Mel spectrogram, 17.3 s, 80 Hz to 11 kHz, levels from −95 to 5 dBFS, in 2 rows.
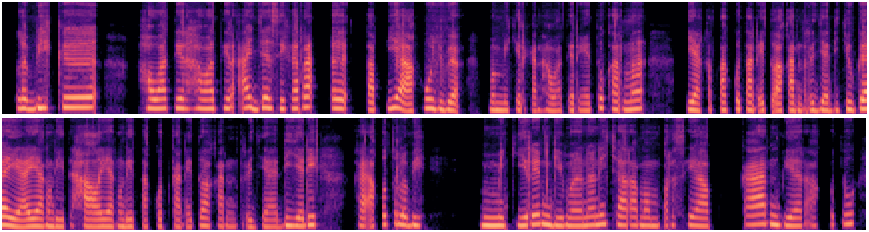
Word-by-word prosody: Lebih 265 +1 +5
ke 290 0 +4 0.6
khawatir-khawatir 265 0 +1
aja 280 0 +3
sih 255 -2 -2
karna 275 +3 +3 0.2
eee, 260 -1 +3 0.2
tapi 260 +5 +1
ya 255 - +6
aku 265 +4 +1
juga 225 -4 +1 0.2
memikirkan 210 -1 -3
khawatirnya 200 0 -6
itu - - -5
karena 230 +1 +1 0.5
ya 215 -2 +2
ketakutan 220 0 -2
itu 205 - -4
akan 205 +1 0
terjadi 210 -1 -2
juga 235 +3 +5
ya, 205 -2 +3
yang 210 0 +1
dit 200 - -2
hal 200 -1 0
yang 205 0 -2
ditakutkan 200 0 -6
itu 190 +3 -12
akan 210 -1 -6
terjadi, 200 +2 -2
jadi 245 - +3 0.4
kayak - - -4
aku - - -4
tuh 260 +1 -3
lebih 235 0 -1 0.6
mikirin 235 +3 +4
gimana 225 0 0
nih 270 +1 +1
cara 235 -3 -2
mempersiapkan 235 +3 -2
biar 225 -2 -2
aku 225 +3 -16
tuh 275 +1 -3
230 Hz, 150 wpm, -19 LUFS, 210-255 Hz, 0.6 s, ya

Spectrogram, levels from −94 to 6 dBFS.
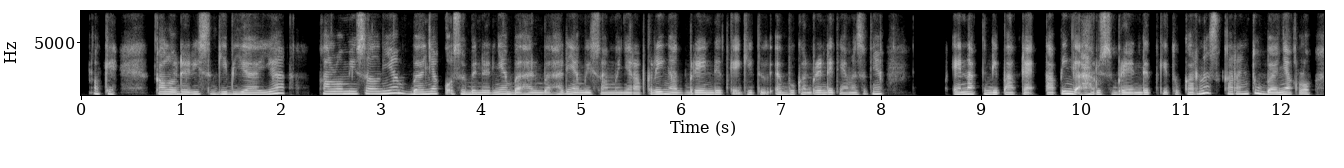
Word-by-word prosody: Oke. 205 -4 -6 0.3
Kalau 205 -1 0
dari 195 0 0
segi 195 0 +1
biaya, 190 +6 +2 0.4
kalau 230 -1 +1
misalnya 235 +4 +3
banyak, 210 -1 +2
kok, - - -2
sebenarnya 185 0 +1
bahan-bahan 175 +1 -1
yang 180 -3 +1
bisa 165 -1 -1
menyerap 160 -1 -1
keringat, 190 -2 +3
branded, 175 -1 +1
kayak 170 - -4
gitu, - - -6
eh, 185 - +1
bukan 175 0 -4
branded, 175 +2 +1
ya, 155 - -4
maksudnya 170 +6 -2 0.7
enak 195 +1 +1
dipakai, 165 -2 -1
tapi 195 +9 +2
enggak 195 -4 +2
harus 175 +2 +2
branded, 165 +1 +1
gitu, - - -8
karena 225 +12 +1
sekarang, 215 -6 -2
tuh, 250 +1 +2
banyak, 185 0 +2
loh, 150 - -2
185 Hz, 170 wpm, -16 LUFS, 170-205 Hz, 0.7 s, misalnya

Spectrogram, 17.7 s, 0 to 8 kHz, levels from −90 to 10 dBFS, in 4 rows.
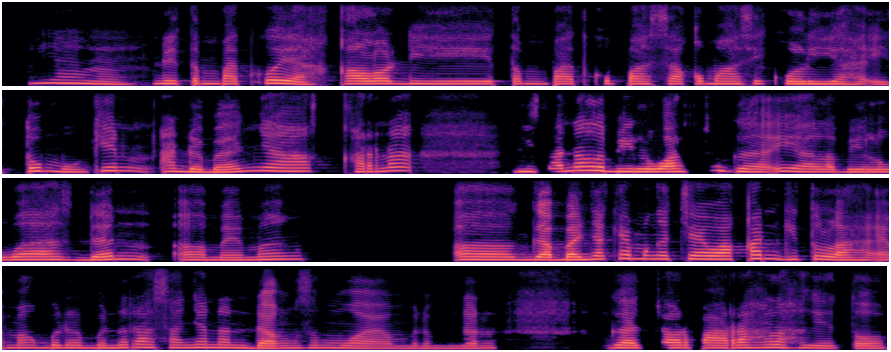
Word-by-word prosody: Mmm, 270 -8 -3
di 260 - +4
tempatku 245 +2 -2
ya, 225 - +1 0.2
kalau 250 0 +5
di - - +2 0.5
tempatku 235 0 -4
pas 235 -1 -1
aku 240 +1 -3
masih 235 +1 -2
kuliah 230 -1 +2
itu, 210 +7 -3 0.2
mungkin 245 +9 -3 0.2
ada 260 -3 +3
banyak, 300 +4 0 0.2
karena 265 +5 -2 0.6
di - - +4
sana 290 +6 +1
lebih 265 -6 +5
luas 255 +1 +7
juga 285 -7 0 0.2
iya 285 -3 +1
lebih 235 0 -1
luas 265 +2 +2
dan, 270 +4 +4 0.3
eee, 245 0 -2
memang 260 +6 -2 1.2
enggak 245 0 +5
banyak 265 +4 +5
yang 355 -2 +1
mengecewakan 320 +1 +3
gitulah. 275 -5 +1
Emang 240 0 -5
benar-benar 240 0 -2
rasanya 265 0 -3
nendang 230 -4 +1
semua, 235 -1 -4 0.2
benar-benar 215 0 -8 0.6
gacor 245 +1 +2
parah 240 +1 +2
lah 265 - -1
gitu, 220 0 -6
245 Hz, 140 wpm, -22 LUFS, 235-275 Hz, 1.2 s, luas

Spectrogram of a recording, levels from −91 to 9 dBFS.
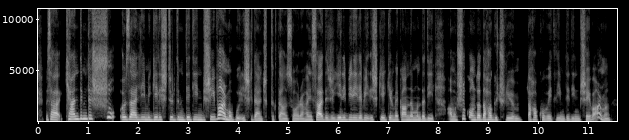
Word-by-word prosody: mesela 215 +1 +3
kendimde 270 +4 +4
şu 370 +9 0 0.2
özelliğimi 220 -2 +3
geliştirdim 220 -1 -2
dediğin 215 -1 0
bir - - -6
şey 235 +4 -2
var 330 -3 +8
mı 185 -8 0
bu 175 - -3
ilişkiden 175 -1 -2
çıktıktan 165 -1 -5
sonra? 145 -1 -4
Hani, 170 0 -4
sadece 185 -2 +4
yeni 200 +2 0
biriyle 195 -2 -1
bir 190 - -3
ilişkiye 190 +3 -3
girmek 185 -1 -3
anlamında 180 -1 0
değil 150 -4 -3 0.3
ama 165 -1 -3
şu 295 - -2
konuda 205 -5 +2
daha 200 +1 +5
güçlüyüm, 175 -4 -4
daha 205 +3 -1
kuvvetliyim, 170 -3 -5
dediğin 160 0 -5
bir 155 - -8
şey 175 0 -2
var - - -1
mı? 150 -1 -4
185 Hz, 180 wpm, -24 LUFS, 170-215 Hz, 0.3 s, var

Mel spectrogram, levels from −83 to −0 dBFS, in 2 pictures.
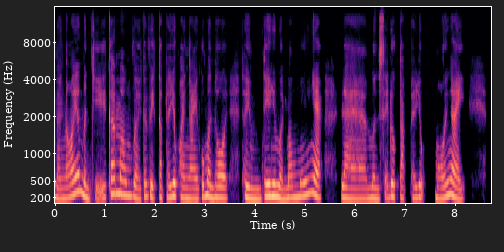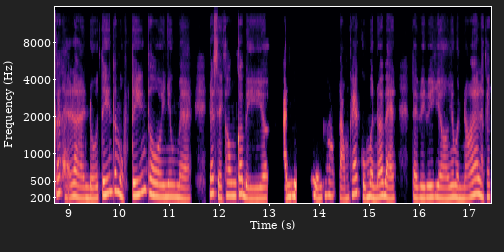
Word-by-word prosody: bạn 185 -2 -3
nói 225 +7 +1
á, 310 - +4
mình 245 -10 +2
chỉ 205 - -5
có 270 +5 +2
mong 255 -4 +1
về 200 -5 -2
cái 225 +4 -3
việc 215 -3 -2
tập 205 - -4
thể 205 - -2
dục 230 +2 +4
hàng 195 -3 -2
ngày 185 0 -1
của 200 +3 -3
mình 220 -3 +3
thôi. 200 -1 +2 0.3
Thì 205 -3 +4 0.2
theo 225 0 +6
như 225 0 +7
mình 195 -5 +3
mong 205 +2 0
muốn 240 +5 +1
nha, 240 -8 +2 0.4
là 185 -2 -2
mình 190 0 -2
sẽ 180 - -4
được 225 +1 +1
tập 195 -2 -6
thể 200 - -6
dục 215 +2 -2 0.2
mỗi 195 +3 0
ngày, 200 -8 +2 0.5
có 280 +1 0
thể 205 -7 -5
là 215 -4 +1
nửa 195 0 0
tiếng 265 +8 +2
tới 325 - +1
1 255 -9 +1
tiếng 260 +8 +3
thôi 230 -7 +2
nhưng 220 0 +1
mà 190 -2 -2 0.4
nó 275 0 +1
sẽ 230 -7 -1
không 235 +2 0
có 270 0 +3
bị, 190 -4 -1
ờ, 195 0 0 0.3
ảnh 195 - +2
hưởng 220 - +3 0.4
đến - - +1
những 195 +1 -1
cái 240 - -4
hoạt 230 0 -6
động 195 0 -4
khác 270 +6 0
của 205 -4 -1
mình 215 -2 +2
á 220 +3 +3
bạn. 195 -4 +1 0.3
Tại 205 -2 0
vì 200 -1 +1
bây 210 +1 +2
giờ 200 -3 0
như 210 - +2
mình 200 -3 +1
nói 200 +5 -1
á 270 - +3
là 255 -4 +3
cái 220 +1 -4
210 Hz, 250 wpm, -20 LUFS, 195-235 Hz, 0.5 s, như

